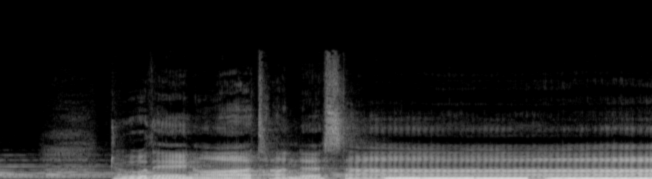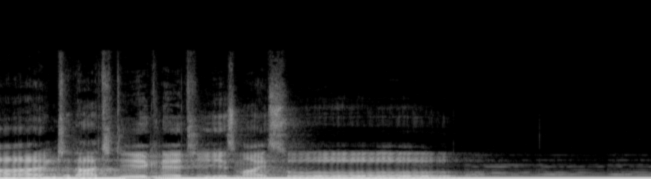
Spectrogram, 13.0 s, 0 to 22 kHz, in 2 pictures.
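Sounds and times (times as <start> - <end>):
voice singing with vibrato: 1.1 - 11.3.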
